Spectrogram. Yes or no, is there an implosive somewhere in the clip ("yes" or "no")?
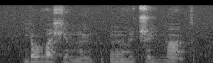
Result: no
